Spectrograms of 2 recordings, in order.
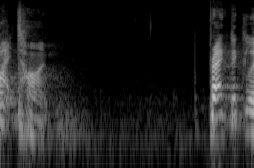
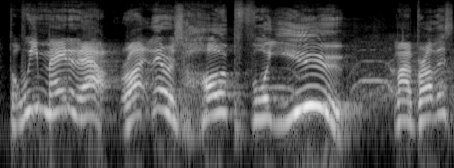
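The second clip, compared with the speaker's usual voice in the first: slow, loud and higher, rallying the brothers; preacher's shout; 5 semitones higher, 9 dB louder, slower than usual. Real, not acted. Preacher calling out to his brothers: slow, loud shout. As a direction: shout it out as a hopeful rallying cry.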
